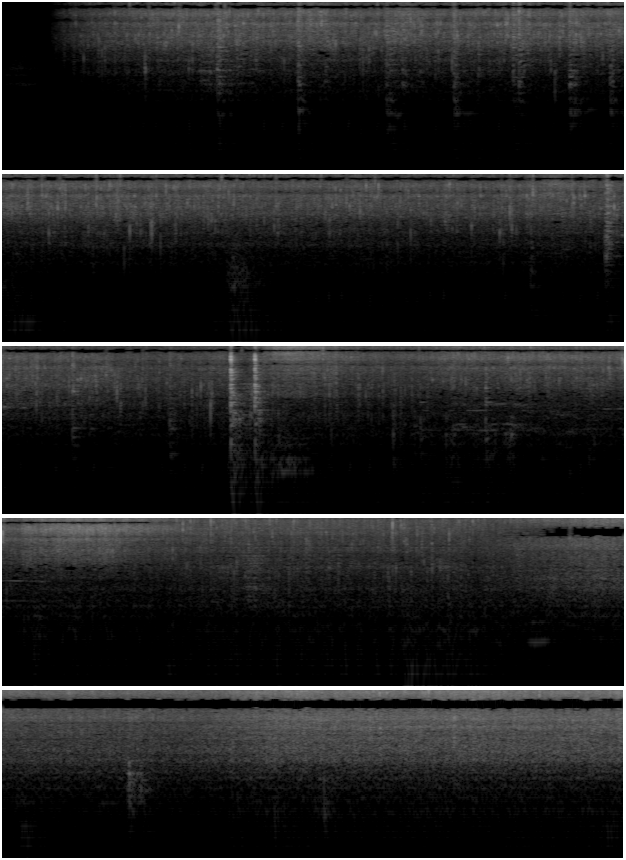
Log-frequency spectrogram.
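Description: Chopped onion and garlic frying in hot oil in a wok: a steady sizzle with occasional sharp clinks of a utensil against the pan, the loudest a little past halfway. The sizzle grows louder in the last few seconds.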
